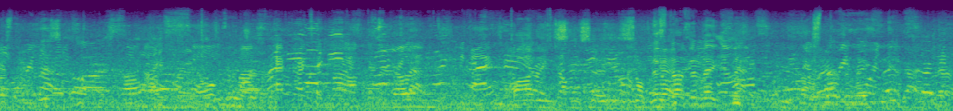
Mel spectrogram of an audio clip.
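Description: A crowd of men and women talk over one another, close by, outdoors.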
